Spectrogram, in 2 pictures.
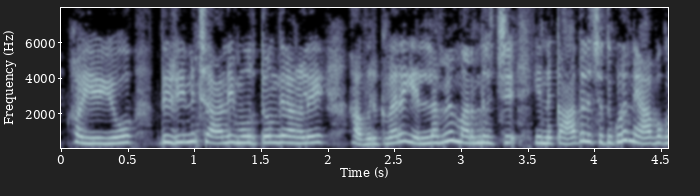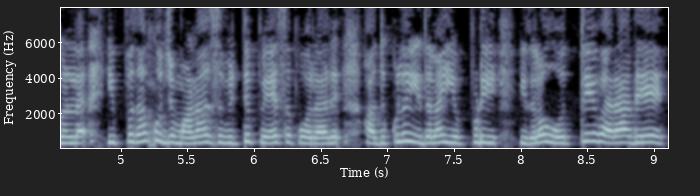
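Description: A woman voicing a meek, anxious young village wife in a cartoon, pleading softly. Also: very high-pitched, fairly even intonation, quick pace.

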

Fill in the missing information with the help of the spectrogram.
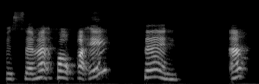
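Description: A young woman with an Egyptian accent leads young children through an online lesson over video, coaxing them with repeated questions and praise for each answer. She talks at a quick pace in a high, bright, forceful voice, with no room sound.

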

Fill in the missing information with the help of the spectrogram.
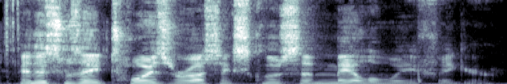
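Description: A man's voice: on the high side, fast talker, fairly bright tone. Chatty man touring his toy basement. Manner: chatty, detailed, grateful. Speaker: collector showing his toy collection. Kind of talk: casual collection tour. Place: basement full of toys, indoors. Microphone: phone camera held at arm's length.

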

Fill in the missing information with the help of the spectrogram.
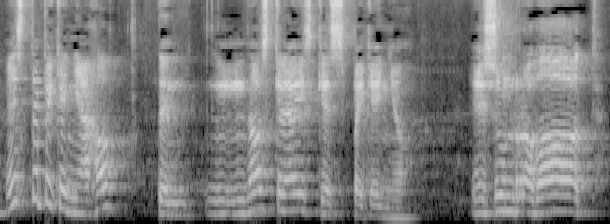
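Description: A young man narrates his puzzle game playthrough in a high, light voice. He takes his time between remarks, cracking jokes and humming silly syllables while he plays. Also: fairly bright tone. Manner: playful, hums and sings nonsense syllables, jokey asides. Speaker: gameplay narrator. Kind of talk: narrated let's play commentary.

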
